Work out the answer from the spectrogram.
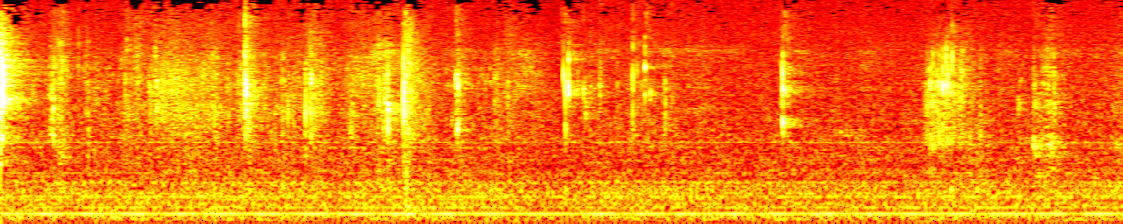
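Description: A person biting and chewing crispy fried chicken close to the microphone, with scattered short crunches, over a steady low hum.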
